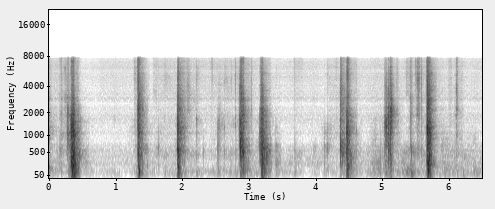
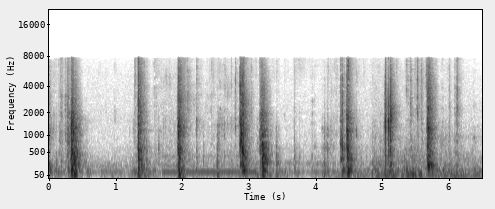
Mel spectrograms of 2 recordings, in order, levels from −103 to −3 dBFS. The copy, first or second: first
